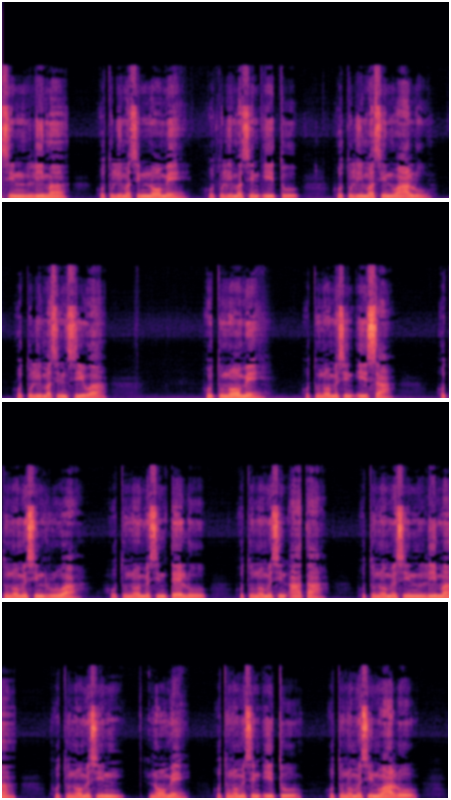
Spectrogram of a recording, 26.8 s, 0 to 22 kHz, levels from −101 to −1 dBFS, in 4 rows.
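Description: Likely HE-AAC compression at a low bitrate, around 24 kbps, rebuilds the treble by band replication throughout, leaving gritty, lispy s sounds and nothing above 14.9 kHz.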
